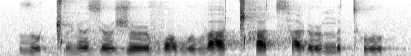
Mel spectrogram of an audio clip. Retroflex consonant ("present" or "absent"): present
